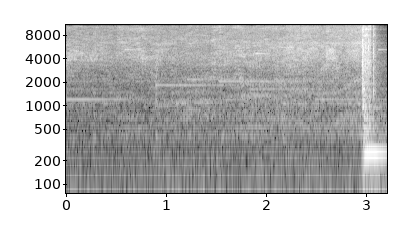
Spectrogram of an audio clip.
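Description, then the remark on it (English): A steady, gritty scraping hiss runs with a faint thin whine as a cutting machine scores mirror glass, slicing giant sheets of reflective glass into little pieces, ending in a sudden loud, sharp burst of noise near the end. “You see here, this is the machine that cuts the mirror.”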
